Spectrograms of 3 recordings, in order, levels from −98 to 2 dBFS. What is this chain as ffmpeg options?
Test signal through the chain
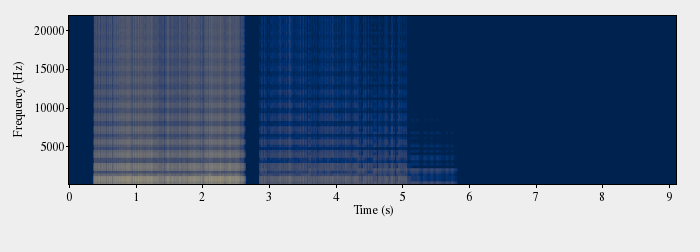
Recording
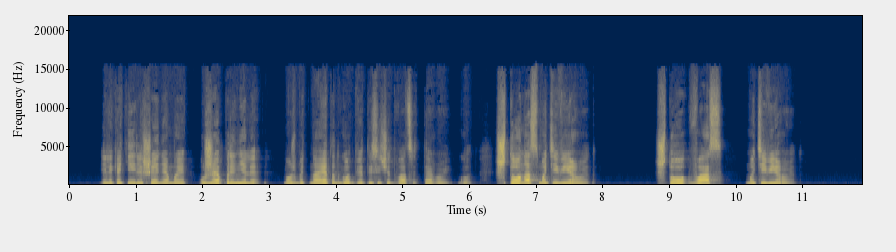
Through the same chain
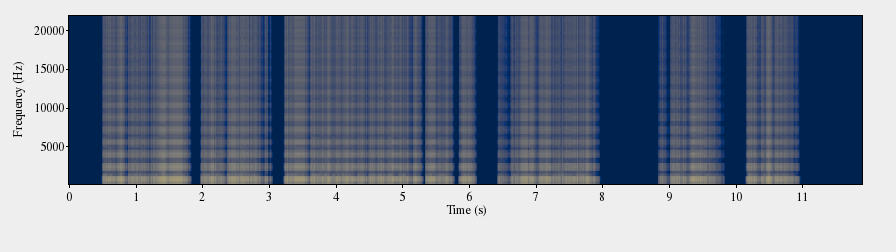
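-af "afftfilt=real='re*gte(hypot(re,im),0.0316)':imag='im*gte(hypot(re,im),0.0316)':win_size=1024:overlap=0.75,acompressor=threshold=-24dB:ratio=5,alimiter=limit=-22dB:level=0:latency=1:release=363,dynaudnorm=f=630:g=9:m=4.5dB,aphaser=in_gain=1:out_gain=1:delay=3.5:decay=0.33:speed=1:type=sinusoidal,aeval=exprs='(mod(22.4*val(0)+1,2)-1)/22.4':c=same,flanger=delay=17.5:depth=7.5:speed=0.49,asuperpass=centerf=180:order=4:qfactor=1.6,aecho=1:1:24|52|68:0.447|0.398|0.133,aeval=exprs='(tanh(50.1*val(0)+0.05)-tanh(0.05))/50.1':c=same,aeval=exprs='val(0)*sgn(sin(2*PI*800*n/s))':c=same,volume=5dB"

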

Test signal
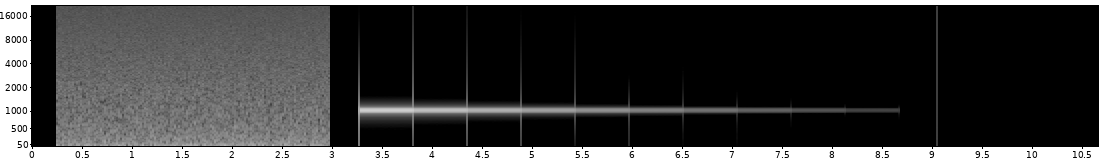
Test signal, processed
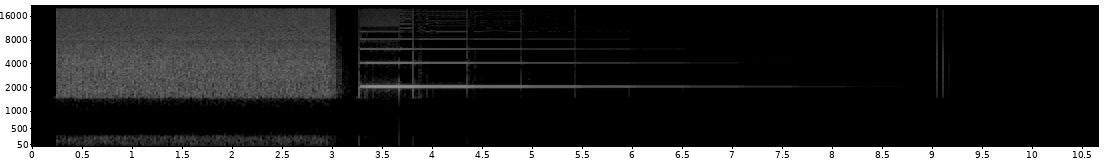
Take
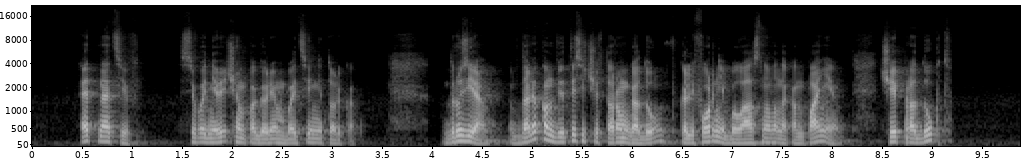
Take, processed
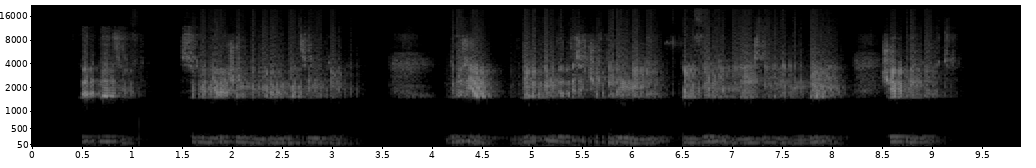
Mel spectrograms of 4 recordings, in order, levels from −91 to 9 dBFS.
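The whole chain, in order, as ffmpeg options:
-filter_complex "[0:a]acrossover=split=830[a][b];[a]aeval=exprs='abs(val(0))':c=same[c];[c][b]amix=inputs=2:normalize=0,equalizer=f=440:t=o:w=1.4:g=-8.5,acrossover=split=5800[d][e];[e]acompressor=threshold=-51dB:ratio=4:attack=1:release=60[f];[d][f]amix=inputs=2:normalize=0,aderivative,asplit=2[g][h];[h]adelay=65,lowpass=f=4.5k:p=1,volume=-3dB,asplit=2[i][j];[j]adelay=65,lowpass=f=4.5k:p=1,volume=0.27,asplit=2[k][l];[l]adelay=65,lowpass=f=4.5k:p=1,volume=0.27,asplit=2[m][n];[n]adelay=65,lowpass=f=4.5k:p=1,volume=0.27[o];[i][k][m][o]amix=inputs=4:normalize=0[p];[g][p]amix=inputs=2:normalize=0,afftfilt=real='re*(1-between(b*sr/4096,290,1500))':imag='im*(1-between(b*sr/4096,290,1500))':win_size=4096:overlap=0.75,volume=2dB" -ar 48000 -c:a libopus -b:a 24k

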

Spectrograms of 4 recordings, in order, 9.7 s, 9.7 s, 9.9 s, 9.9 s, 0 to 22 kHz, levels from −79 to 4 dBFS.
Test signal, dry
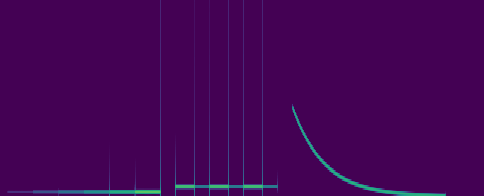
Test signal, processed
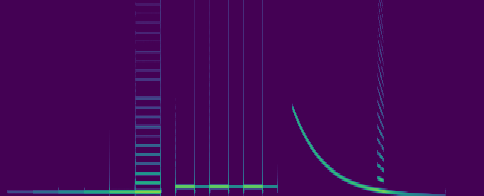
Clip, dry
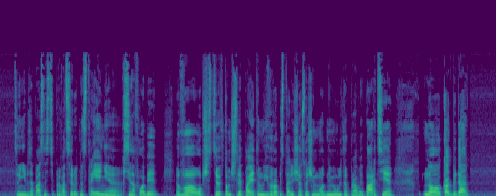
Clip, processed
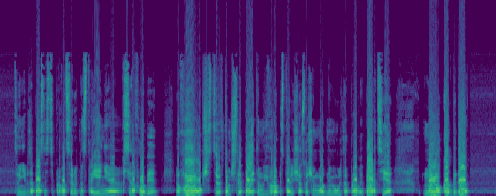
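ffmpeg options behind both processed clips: -af "highpass=f=640:t=q:w=6.1,aeval=exprs='0.2*(abs(mod(val(0)/0.2+3,4)-2)-1)':c=same,volume=2dB"

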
